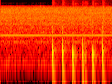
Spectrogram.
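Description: Blocks are set down with quick soft clicks.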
